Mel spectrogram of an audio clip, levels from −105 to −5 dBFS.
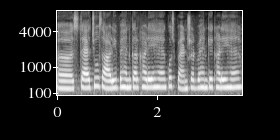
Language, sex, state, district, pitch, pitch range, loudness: Hindi, female, Chhattisgarh, Bastar, 245 Hz, 235-255 Hz, -14 LUFS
